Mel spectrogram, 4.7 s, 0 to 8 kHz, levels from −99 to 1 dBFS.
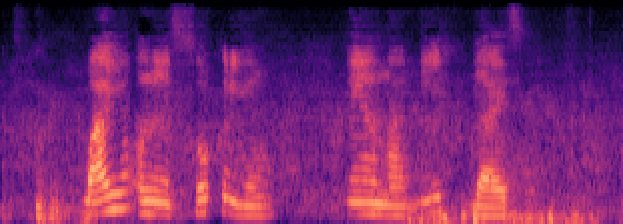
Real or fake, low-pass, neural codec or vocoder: fake; 7.2 kHz; codec, 44.1 kHz, 2.6 kbps, DAC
